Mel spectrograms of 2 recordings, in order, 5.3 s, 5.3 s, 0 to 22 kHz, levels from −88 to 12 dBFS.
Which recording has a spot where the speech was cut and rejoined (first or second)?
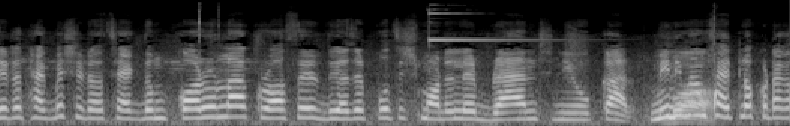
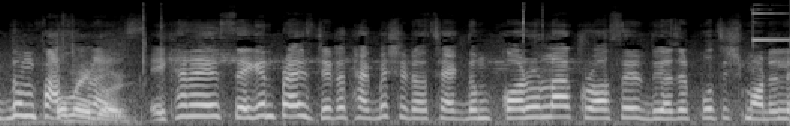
second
